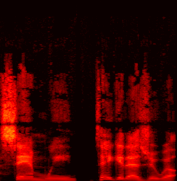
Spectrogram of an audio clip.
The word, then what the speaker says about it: Samhain: Okay, here's the other pronunciation of Samween, which makes me sound like an ass if it's right. And I said the other way all wrong. Are you ready? The other pronunciation is so win or sin. Sin H is s is sa right like a sa okay so sa win sin that is the way I have heard it in the past not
